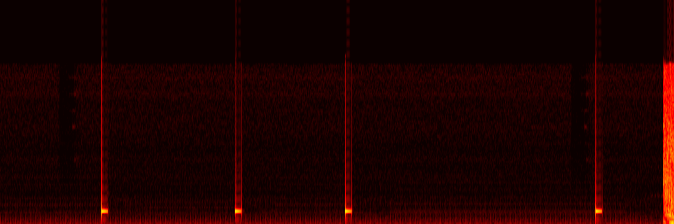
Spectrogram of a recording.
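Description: Electronic dart machine beeping as its game menu is stepped through: four short single beeps, unevenly spaced. Near the end a loud electronic sound effect with several falling pitches begins as the game is started.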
